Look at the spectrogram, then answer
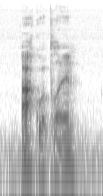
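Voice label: "aquaplane", US English; pronunciations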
